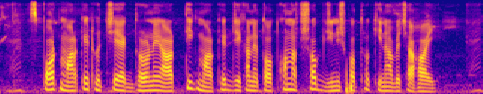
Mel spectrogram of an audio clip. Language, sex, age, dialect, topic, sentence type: Bengali, male, 25-30, Northern/Varendri, banking, statement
